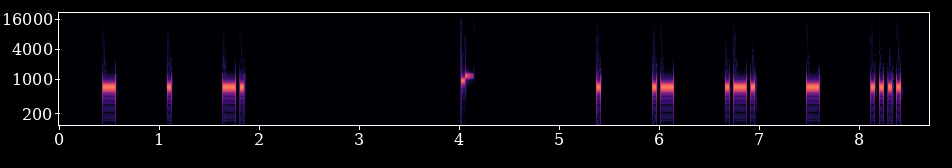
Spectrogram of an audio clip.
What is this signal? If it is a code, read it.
Morse code, heard as a keyed tone, about 28 wpm, spaced as for 13 wpm, 700 Hz. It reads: TEN EARTH
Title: 4x Character Spacing - Top 500 Words - 28wpm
